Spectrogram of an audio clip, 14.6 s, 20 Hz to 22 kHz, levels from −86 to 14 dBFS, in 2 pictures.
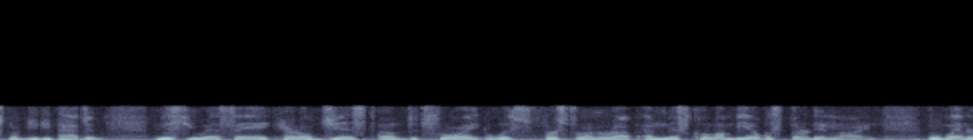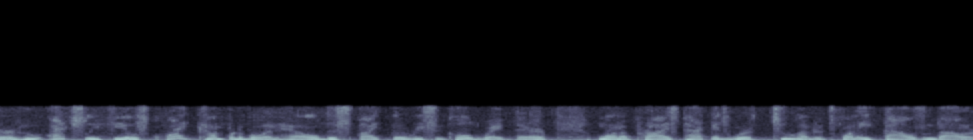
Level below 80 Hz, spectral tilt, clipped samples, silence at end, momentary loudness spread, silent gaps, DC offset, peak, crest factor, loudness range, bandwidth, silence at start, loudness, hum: -42 dBFS; -8 dB/octave; under 0.1%; 0 s; 6 LU; none; under 0.1%; -4 dBFS; 14 dB; 1 LU; 5.4 kHz; 0 s; -19 LUFS; none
